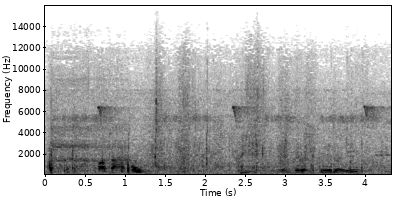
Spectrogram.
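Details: Baby monkey named Leo crying loudly to beg its mother for milk; short wavering, warbling cries come in two bursts, with a steady high insect drone throughout.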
